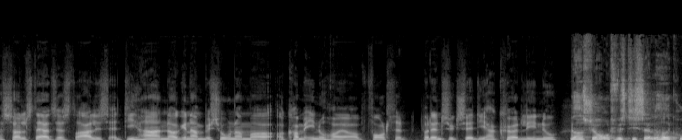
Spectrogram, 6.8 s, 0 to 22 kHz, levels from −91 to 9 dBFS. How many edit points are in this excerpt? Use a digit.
2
